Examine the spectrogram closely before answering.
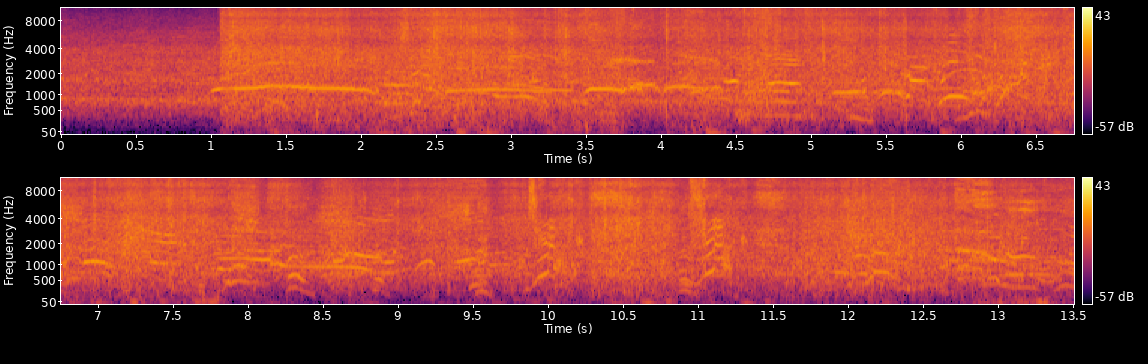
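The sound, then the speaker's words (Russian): Churning water from a crowd of drowning people thrashing with their arms, a dense, continuous splashing that runs loud throughout, with many voices crying out over it. “В кадре толпа тонущих людей, взбивающих руками в пену черную воду.”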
